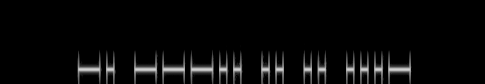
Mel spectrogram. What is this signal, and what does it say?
Morse code, heard as a keyed tone, about 17 wpm, 700 Hz. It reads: N8IIV
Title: USA Call Signs 17wpm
